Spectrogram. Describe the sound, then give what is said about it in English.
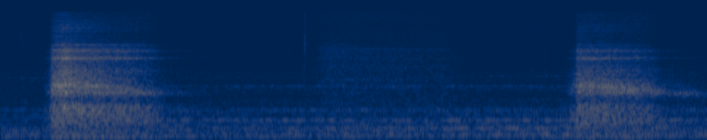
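Deep breathing: two slow, airy breaths separated by a long stretch of near quiet, soft and without talk. “First, take a few deep breaths.”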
